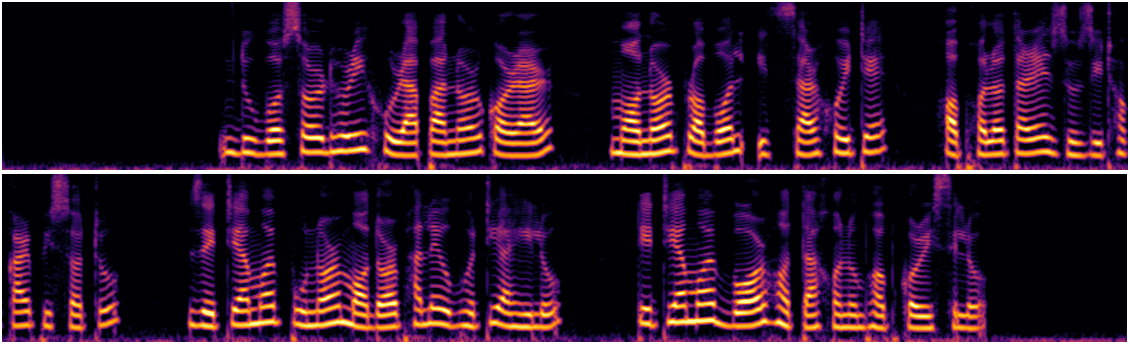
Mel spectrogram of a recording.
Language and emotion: Assamese, sad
